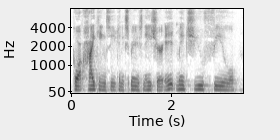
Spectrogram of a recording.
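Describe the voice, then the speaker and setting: A man's voice: medium pitch, little pitch movement, moderate pace. A man in his thirties hosting a casual podcast, easygoing and chatty, laughing easily and swearing casually. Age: 30s. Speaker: podcast host.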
